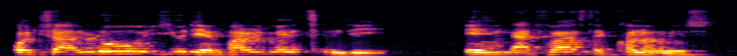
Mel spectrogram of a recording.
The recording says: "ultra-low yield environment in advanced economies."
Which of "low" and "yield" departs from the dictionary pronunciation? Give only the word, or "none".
yield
